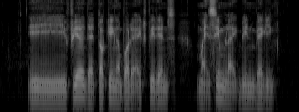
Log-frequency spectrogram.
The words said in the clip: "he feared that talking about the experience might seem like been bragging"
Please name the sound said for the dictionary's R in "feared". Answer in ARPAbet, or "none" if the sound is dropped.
L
